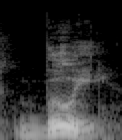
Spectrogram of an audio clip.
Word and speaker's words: Bowie: with this one here you might think it's like the singer David Bowie but if you're in Maryland or Texas you know that it's buoy I think most people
